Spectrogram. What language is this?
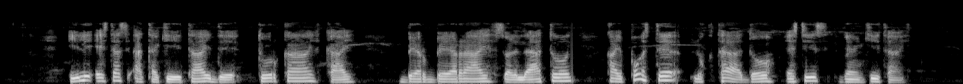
Esperanto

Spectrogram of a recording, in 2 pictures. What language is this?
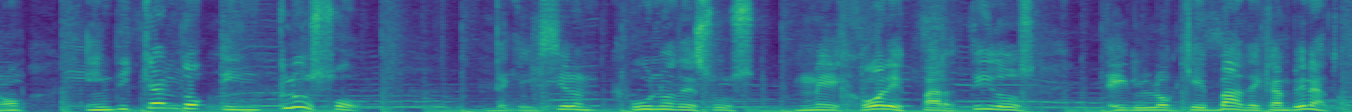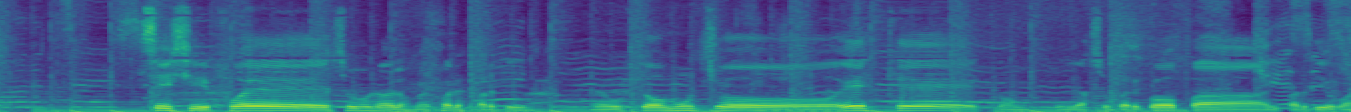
Spanish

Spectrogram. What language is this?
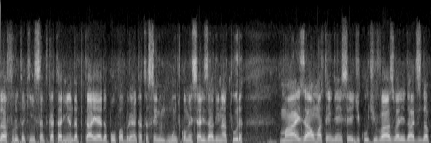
Portuguese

